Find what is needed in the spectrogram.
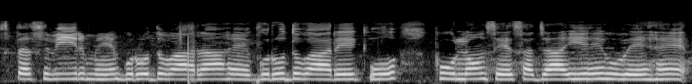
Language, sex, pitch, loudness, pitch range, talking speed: Hindi, female, 240 Hz, -12 LUFS, 235-250 Hz, 105 wpm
